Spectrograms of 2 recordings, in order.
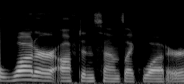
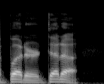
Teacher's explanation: It happens when a T sound comes between 2 vowel sounds. American speakers, often without thinking, soften that T into a really quick, light D sound. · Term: flap T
